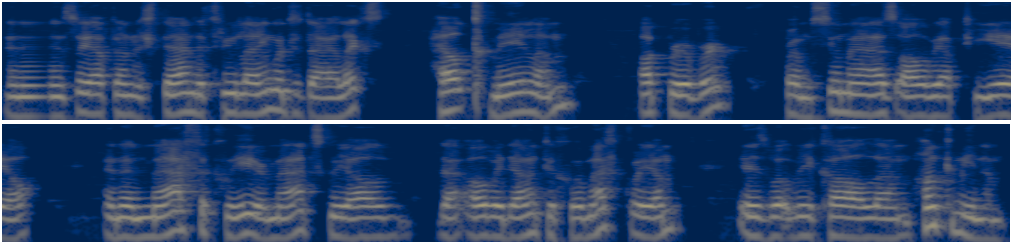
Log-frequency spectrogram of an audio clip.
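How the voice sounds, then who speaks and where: A man with a slightly high, mellow voice explains things in a slow, patient way. He often pauses to check that the listener is following. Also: fairly even intonation, rough recording. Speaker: language and culture speaker. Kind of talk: explanatory talk.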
